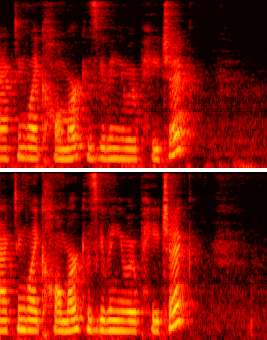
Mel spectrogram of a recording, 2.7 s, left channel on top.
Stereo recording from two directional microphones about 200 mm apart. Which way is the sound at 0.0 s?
50° right (ahead or behind).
